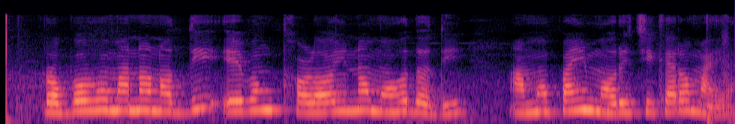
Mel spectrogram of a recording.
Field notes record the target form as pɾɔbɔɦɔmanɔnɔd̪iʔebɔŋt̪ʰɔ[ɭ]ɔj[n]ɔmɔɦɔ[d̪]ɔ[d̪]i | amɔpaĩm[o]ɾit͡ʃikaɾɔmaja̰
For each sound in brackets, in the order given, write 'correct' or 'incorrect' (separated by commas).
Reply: correct, correct, correct, correct, incorrect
